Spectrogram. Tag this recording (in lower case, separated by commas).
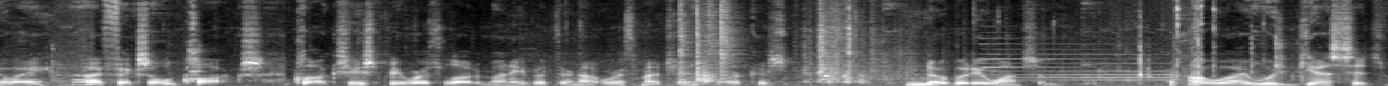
speech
